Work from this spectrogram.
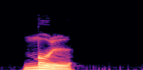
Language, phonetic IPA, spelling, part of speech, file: Polish, [mul], mól, noun, Pl-mól.ogg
